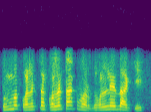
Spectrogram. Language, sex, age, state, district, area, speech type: Kannada, male, 45-60, Karnataka, Dakshina Kannada, urban, conversation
